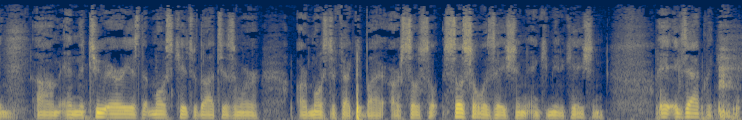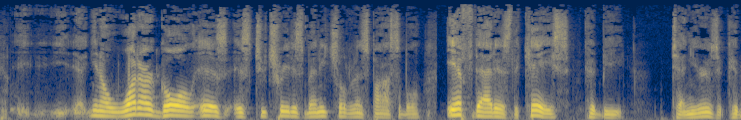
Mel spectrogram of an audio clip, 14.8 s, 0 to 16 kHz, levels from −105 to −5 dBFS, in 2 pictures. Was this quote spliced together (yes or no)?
yes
